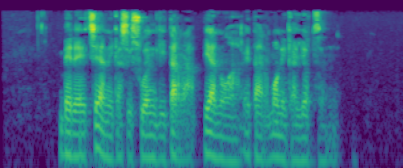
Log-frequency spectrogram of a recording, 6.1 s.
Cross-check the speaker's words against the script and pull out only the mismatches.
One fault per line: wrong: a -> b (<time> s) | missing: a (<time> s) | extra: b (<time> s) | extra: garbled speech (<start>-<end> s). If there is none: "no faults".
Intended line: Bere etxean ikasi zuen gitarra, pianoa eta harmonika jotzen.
no faults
